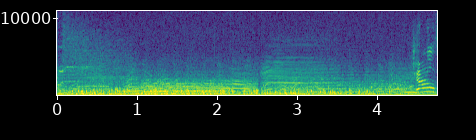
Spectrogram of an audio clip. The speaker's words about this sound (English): Holy cow. General Fichol, a herd of cattle. Of course I heard of cattle. I'm a country boy.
